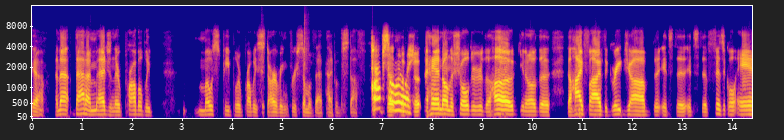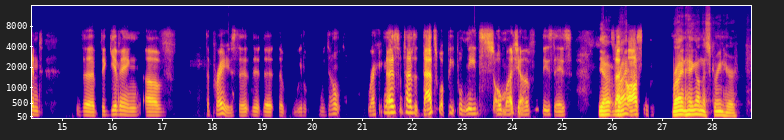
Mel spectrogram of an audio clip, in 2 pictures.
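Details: Adult man speaking; normal conversational speech.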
